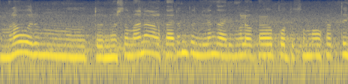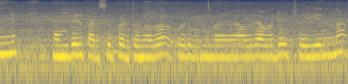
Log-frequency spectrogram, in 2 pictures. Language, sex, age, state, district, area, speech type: Malayalam, female, 45-60, Kerala, Idukki, rural, spontaneous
